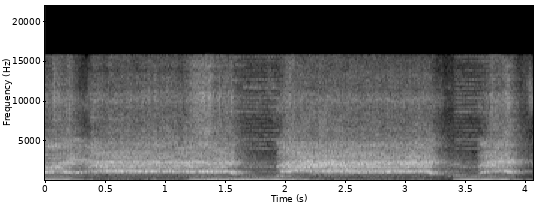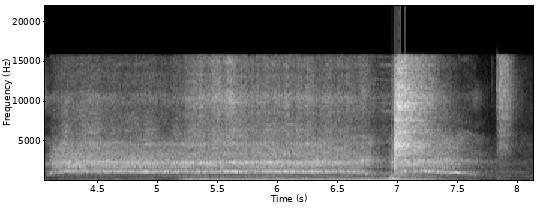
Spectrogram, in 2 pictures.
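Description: Loud live punk band playing, with a woman screaming vocals into a microphone over pounding, pulsing bass and drums. The music breaks off briefly about three and a half seconds in, and again just before the end.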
